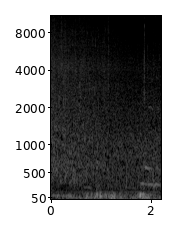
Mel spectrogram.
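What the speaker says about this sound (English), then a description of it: "the route comes down to the River Wye, another of those superb trout streams in this limestone area" The River Wye, a trout stream in the limestone Peak District countryside near Bakewell, flows with a faint, steady broadband rush of water, with low rumbling and a few soft gurgles.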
